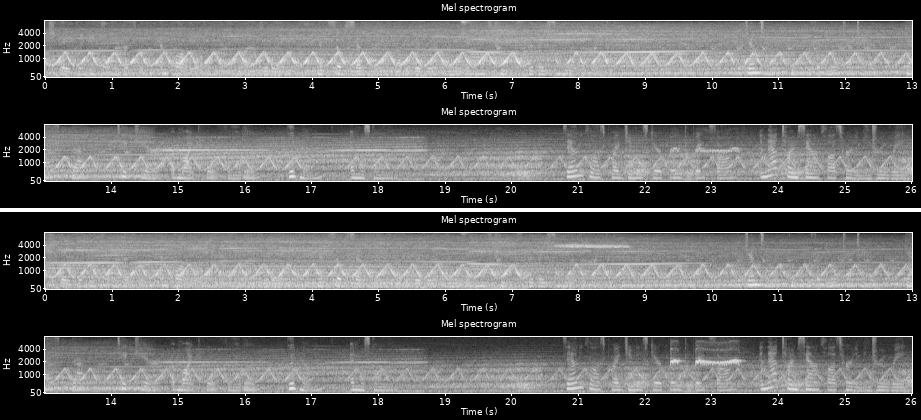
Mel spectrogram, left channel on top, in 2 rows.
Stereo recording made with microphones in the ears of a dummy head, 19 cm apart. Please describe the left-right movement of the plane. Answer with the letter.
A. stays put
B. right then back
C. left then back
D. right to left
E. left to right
D.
